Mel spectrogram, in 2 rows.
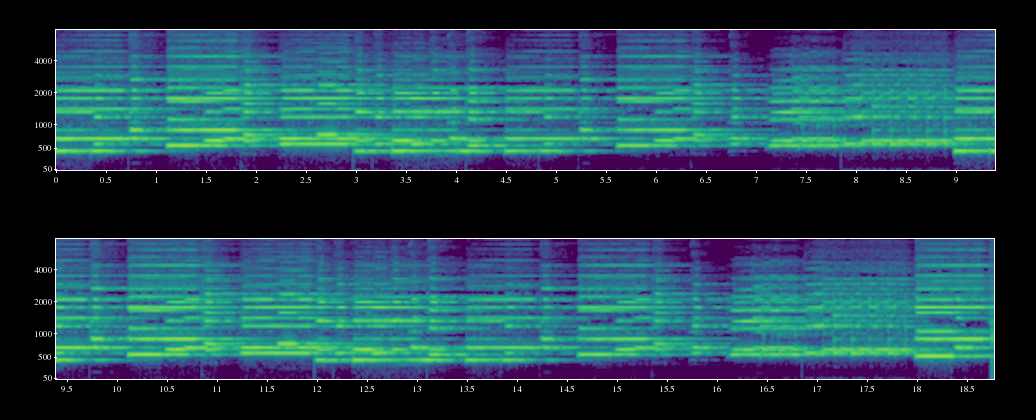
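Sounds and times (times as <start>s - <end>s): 
minuet for flute duet: 0.0s - 18.7s.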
